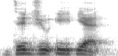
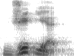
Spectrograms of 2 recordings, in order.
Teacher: One might hear a J sound, but the speaker is running a D and a Y, so it only resembles a J sound.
